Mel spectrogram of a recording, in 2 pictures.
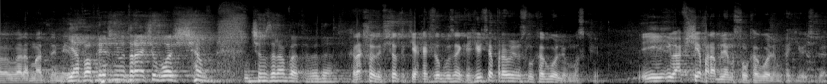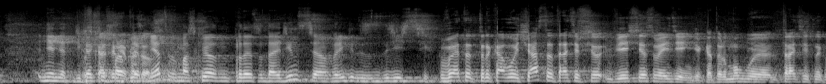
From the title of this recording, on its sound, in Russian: Выпуск, записанный на сцене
